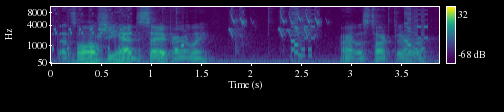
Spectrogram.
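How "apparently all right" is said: normal talking voice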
